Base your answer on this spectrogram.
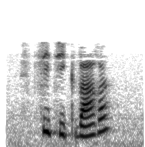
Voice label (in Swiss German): "zittig werre", Bas Rhin; vin; véraison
